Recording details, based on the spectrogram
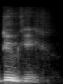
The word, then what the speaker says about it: Doogie: One, I need you to stop saying Doogie. – Apparently that's how he pronounces it. Because I've heard him in interviews and that's how he says it.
